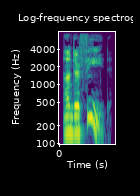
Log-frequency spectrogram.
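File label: "underfeed", British English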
